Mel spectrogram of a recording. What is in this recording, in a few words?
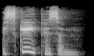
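"escapism", British English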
